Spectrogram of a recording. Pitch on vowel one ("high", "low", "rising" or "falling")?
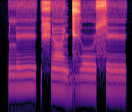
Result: high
